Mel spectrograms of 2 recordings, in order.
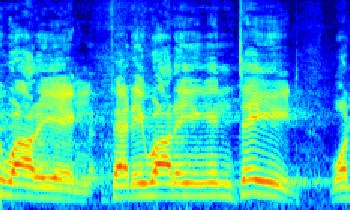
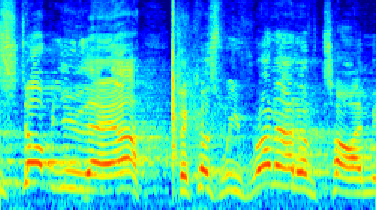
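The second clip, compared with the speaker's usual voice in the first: shouting over him; 5 semitones higher than usual. Acted. Host shouting over a rambling guest. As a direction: shout him down to end the segment.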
